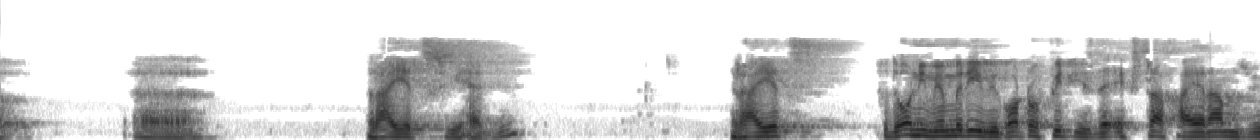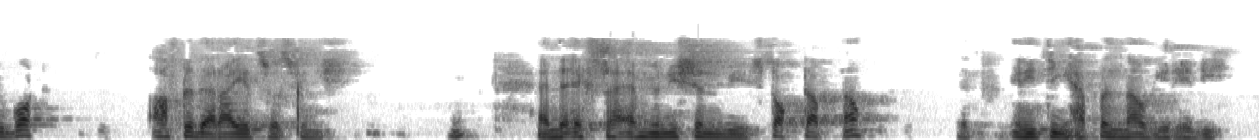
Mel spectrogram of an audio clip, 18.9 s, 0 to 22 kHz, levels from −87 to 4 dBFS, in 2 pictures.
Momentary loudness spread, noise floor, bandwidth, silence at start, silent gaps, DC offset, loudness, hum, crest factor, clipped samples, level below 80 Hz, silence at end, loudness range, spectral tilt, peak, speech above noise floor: 17 LU; -70 dBFS; 7.2 kHz; 0 s; none; under 0.1%; -16 LUFS; none; 16 dB; under 0.1%; -44 dBFS; 0.3 s; 7 LU; -6.5 dB/octave; 0 dBFS; 54 dB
